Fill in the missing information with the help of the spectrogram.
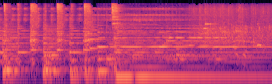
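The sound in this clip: Studio audience applause greeting a returning guest on a late-night talk show, blended with loud band music; strong rhythmic hits open the passage before sustained chords ring on under steady clapping.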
